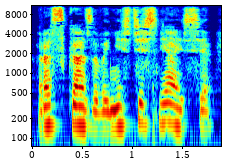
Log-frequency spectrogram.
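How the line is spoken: Gentle request. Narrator (Russian): мягко попросил Стась

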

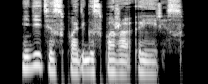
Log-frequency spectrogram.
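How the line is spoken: Sudden matter-of-fact tone. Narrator (Russian): вдруг будничным тоном произнес Айнен

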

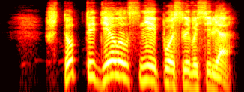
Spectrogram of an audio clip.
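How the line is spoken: Loud laughter. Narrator (Russian): захохотал Хоня

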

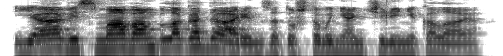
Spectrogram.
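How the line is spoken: Booming father's voice. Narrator (Russian): прогудел отец

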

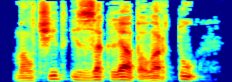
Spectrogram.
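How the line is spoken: Quiet remark from far corner. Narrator (Russian): негромко сообщил сидящий в дальнем углу Иннокентий

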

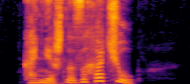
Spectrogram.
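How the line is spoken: Confident exclamation. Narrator (Russian): воскликнула убежденно

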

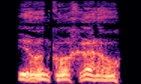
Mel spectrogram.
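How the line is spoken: Hoarse. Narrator (Russian): сипло проговорил он

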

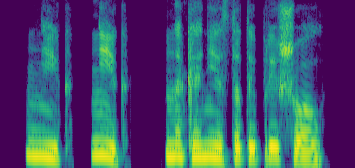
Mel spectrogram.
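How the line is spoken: Sobbing. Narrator (Russian): рыдал

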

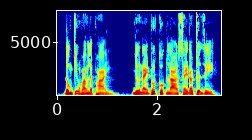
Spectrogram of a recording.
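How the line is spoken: Cold voice. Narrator (Vietnamese): lạnh lùng quay sang nói với Hoàng Lập Hải

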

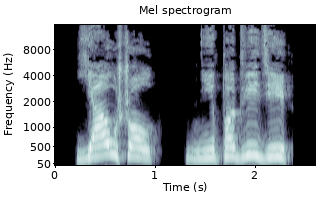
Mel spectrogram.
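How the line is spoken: Shouting. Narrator (Russian): крикнул Тито

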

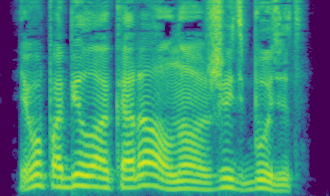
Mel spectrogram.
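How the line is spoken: Plain. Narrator (Russian): сказал Мило

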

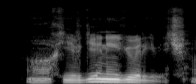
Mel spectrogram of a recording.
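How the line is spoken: Sighing mage. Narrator (Russian): вздохнул маг

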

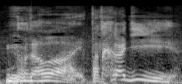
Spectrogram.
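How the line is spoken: Dwarf's roar. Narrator (Russian): проревел прямой дворф Ремархазу

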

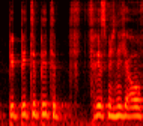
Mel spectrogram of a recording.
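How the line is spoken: Stammering. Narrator (German): stotterte Sophiechen

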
